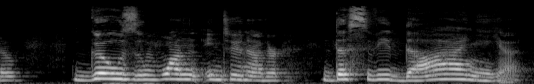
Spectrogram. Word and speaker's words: до свидания: До свидания. So the rule about reduction goes to this О as well.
